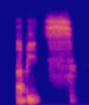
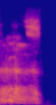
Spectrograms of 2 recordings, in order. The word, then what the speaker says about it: apizza: and it's spelled a pizza, APIZZA, and if you go to the authentic ones in the New Haven area, but they pronounce it a beats, with a B sound instead of a P and no A sound at the end, so it's a beats, and you get mozzarella on it.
